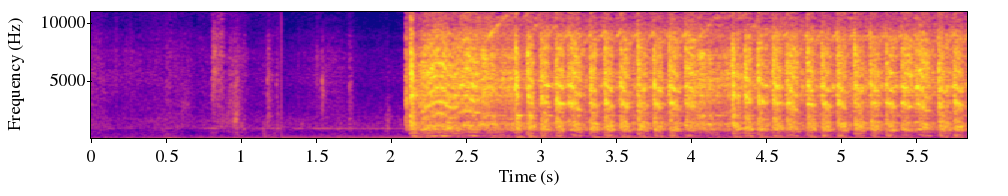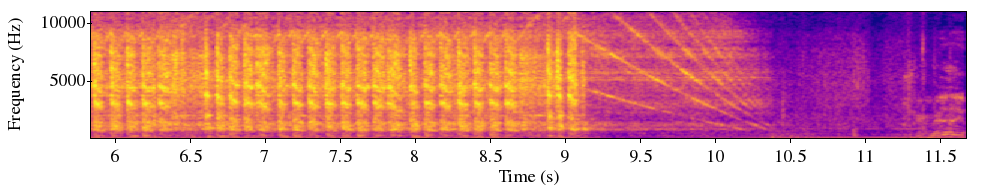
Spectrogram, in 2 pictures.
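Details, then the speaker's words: Boat with carbureted engine bought cheap, fuel of unknown quality: starter cranks hard about seven seconds with uneven firing pulses but won't start; fast throttle pumping helps, so owner suspects fuel starvation, possibly a stuck carburetor float. "all right if I pump if I pump really really fast it kind of wants to go a little more so I'm thinking that it is not getting enough fuel"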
